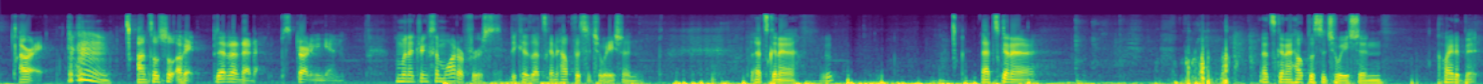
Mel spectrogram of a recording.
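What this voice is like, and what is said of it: Strained, fading voice. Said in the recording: “starting to lose my voice.”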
